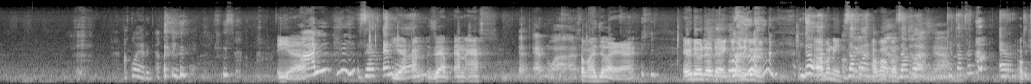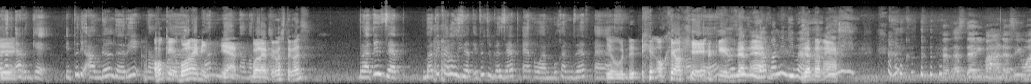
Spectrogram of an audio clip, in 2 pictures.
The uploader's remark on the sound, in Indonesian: Maaf ya P-assengers kalau agak mendengar grasak-grusuk dari audio kali ini.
